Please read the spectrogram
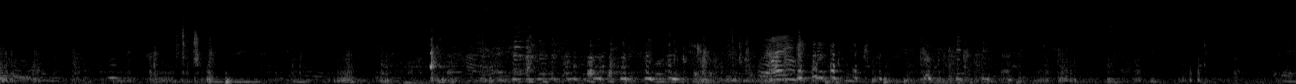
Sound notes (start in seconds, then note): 4.8 laughing; 6.8 people chattering faintly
